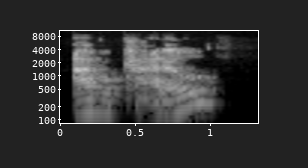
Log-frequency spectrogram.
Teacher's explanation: here the stress goes on the third syllable. It has a secondary stress on a, so you might hear things like avocado, but then again, the primary stress goes on the third syllable.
